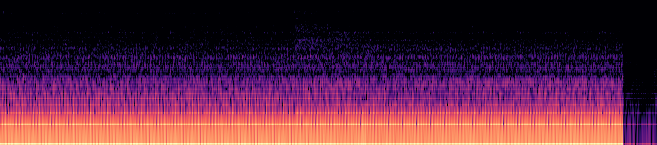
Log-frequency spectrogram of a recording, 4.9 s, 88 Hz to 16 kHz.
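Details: Oxymed Cure 5LPM oxygen concentrator running with voice prompts muted: steady low mechanical hum, no voice announcements, ending abruptly.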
